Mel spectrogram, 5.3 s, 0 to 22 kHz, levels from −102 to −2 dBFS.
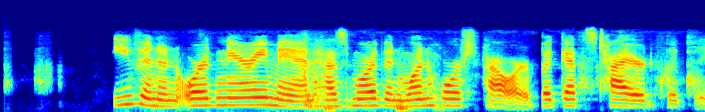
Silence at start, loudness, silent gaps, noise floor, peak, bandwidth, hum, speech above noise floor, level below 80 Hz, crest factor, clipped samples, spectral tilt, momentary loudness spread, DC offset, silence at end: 0.05 s; -19 LUFS; none; -57 dBFS; -4 dBFS; 8 kHz; none; 38 dB; -68 dBFS; 16 dB; under 0.1%; -3.5 dB/octave; 5 LU; under 0.1%; 0 s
